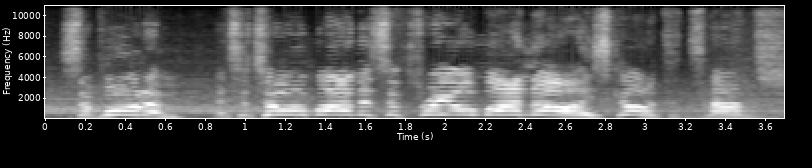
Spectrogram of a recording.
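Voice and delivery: loud, high excited yelling; yelling from the sidelines. Real, not acted. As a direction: scream them on toward the line. Gamer yelling during a breakaway.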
